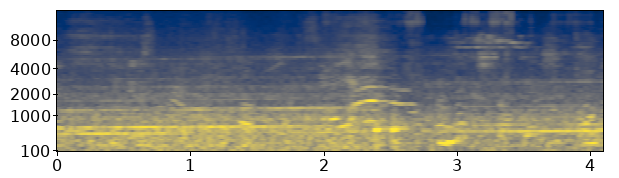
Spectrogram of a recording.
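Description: Meitetsu 2200 series electric train running along the track, heard from behind the driver's cab: a continuous running rumble with a steady motor hum holding a near-constant pitch.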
